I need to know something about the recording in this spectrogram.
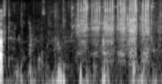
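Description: Faint sea water splashing and lapping against the hull of a small boat, with a couple of soft low knocks in the first half.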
